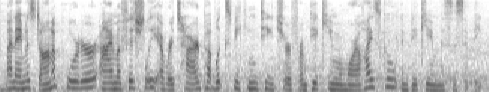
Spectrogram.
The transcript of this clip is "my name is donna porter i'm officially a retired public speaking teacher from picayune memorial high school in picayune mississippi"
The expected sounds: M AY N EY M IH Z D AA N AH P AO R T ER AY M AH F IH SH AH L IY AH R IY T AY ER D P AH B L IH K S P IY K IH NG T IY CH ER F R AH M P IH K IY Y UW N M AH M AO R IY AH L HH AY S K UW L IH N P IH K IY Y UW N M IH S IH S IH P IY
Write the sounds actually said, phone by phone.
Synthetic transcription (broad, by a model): M AY N EY M IH Z D AA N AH P AO R T ER AY M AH F IH SH L IY AH R IY T AY ER D P AH B L IH K S P IY K IH NG T IY CH ER F R AH M P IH K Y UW M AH M AO R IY L HH AY S K UW L IH N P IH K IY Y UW M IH S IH S IH P IY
